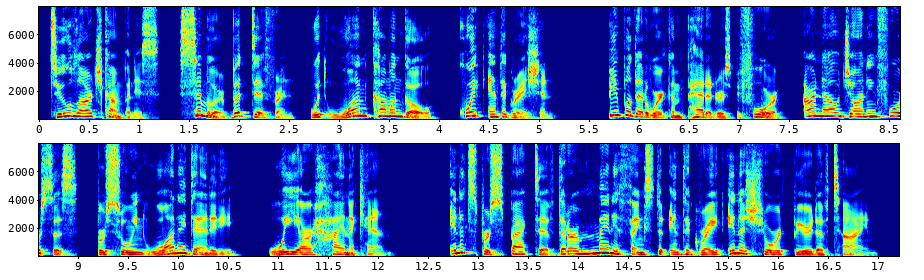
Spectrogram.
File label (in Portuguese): Inglês Americano Homem adulto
